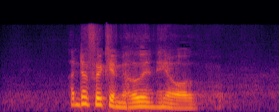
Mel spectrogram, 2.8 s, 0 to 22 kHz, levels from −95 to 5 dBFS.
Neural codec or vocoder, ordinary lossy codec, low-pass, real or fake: codec, 16 kHz in and 24 kHz out, 0.6 kbps, FocalCodec, streaming, 2048 codes; AAC, 48 kbps; 9.9 kHz; fake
